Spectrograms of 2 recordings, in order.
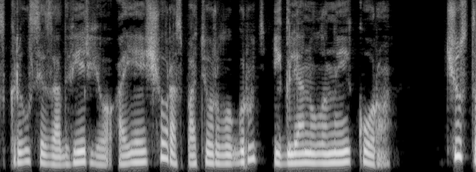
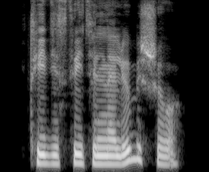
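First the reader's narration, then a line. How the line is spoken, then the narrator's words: Surprised, mocking question. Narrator (Russian): спросила вдруг удивленно и одновременно насмешливо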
